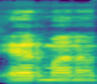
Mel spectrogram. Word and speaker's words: hermana: It might be el hermana because there is an H at the beginning and it's kind of considered as a vowel in some cases because it's silent, and it's always silent, by the way, in Spanish.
